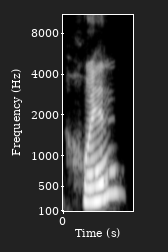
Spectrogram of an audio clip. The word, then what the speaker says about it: Huynh: and I'm going to ask her to uh pronounce her full name for us hi my name is Hinn and yeah I'm happy to be here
